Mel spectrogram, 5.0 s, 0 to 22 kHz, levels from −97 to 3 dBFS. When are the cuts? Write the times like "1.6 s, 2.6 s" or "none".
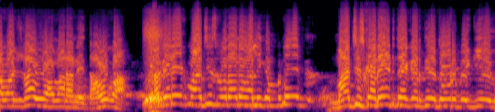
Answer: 1.6 s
